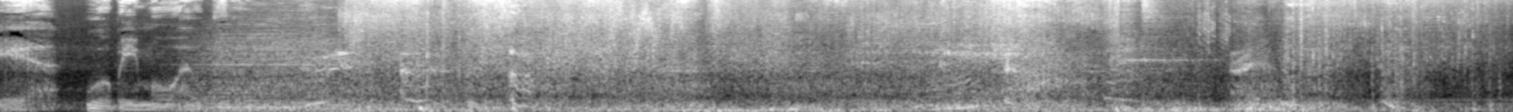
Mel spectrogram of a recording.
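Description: A magic spell crackles and hisses loudly.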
